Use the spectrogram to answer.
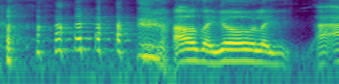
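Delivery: high, drawn-out laugh through the words; cracking up mid-sentence; breaking into laughter while telling it. Real, not acted. Laughing at the character.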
